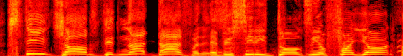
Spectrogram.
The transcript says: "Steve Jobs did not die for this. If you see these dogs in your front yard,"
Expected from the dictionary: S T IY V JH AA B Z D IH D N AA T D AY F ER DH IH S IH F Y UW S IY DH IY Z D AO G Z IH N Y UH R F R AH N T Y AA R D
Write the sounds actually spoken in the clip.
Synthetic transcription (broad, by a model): S T IY V JH AA B Z D IH D N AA T D AY F ER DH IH IH F Y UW S IY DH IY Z D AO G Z IH N Y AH R F R AH N T Y AA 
